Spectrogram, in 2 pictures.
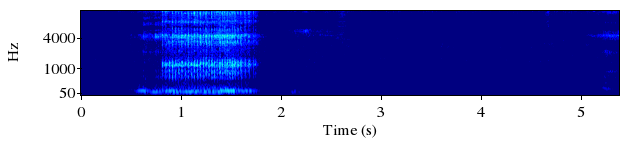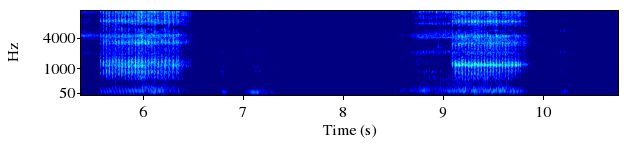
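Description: Three loud, rough, low rattling snores roughly every four seconds, about 14 a minute, with quiet breathing between them in a small room.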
